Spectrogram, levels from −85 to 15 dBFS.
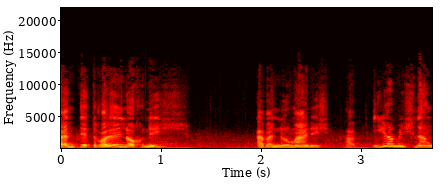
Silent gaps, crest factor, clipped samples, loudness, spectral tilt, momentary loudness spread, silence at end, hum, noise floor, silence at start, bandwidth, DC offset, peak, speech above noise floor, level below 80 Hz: none; 20 dB; under 0.1%; -26 LUFS; -4 dB/octave; 16 LU; 0 s; none; -46 dBFS; 0 s; 13.5 kHz; under 0.1%; -6 dBFS; 21 dB; -42 dBFS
